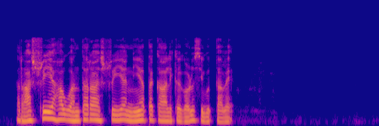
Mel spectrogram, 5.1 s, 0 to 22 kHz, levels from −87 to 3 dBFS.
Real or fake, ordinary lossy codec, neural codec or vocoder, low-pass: fake; none; codec, 16 kHz, 16 kbps, FunCodec, trained on Chinese and English, 50 frames a second; 7.2 kHz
